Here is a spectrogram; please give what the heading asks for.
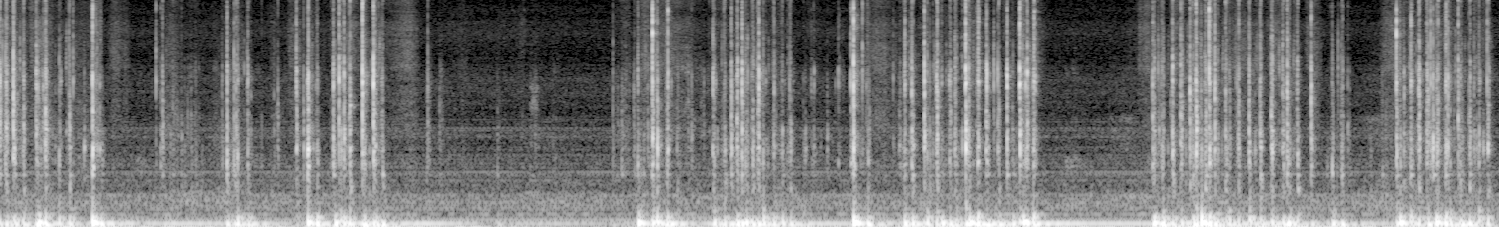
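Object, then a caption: Plastic computer keyboard. Fingertips tap the keys of a black plastic low-profile computer keyboard while typing, producing quick bursts of short, crisp clicks. The typing pauses briefly near the middle and again later in the clip, and a steady low hum sits underneath throughout.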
